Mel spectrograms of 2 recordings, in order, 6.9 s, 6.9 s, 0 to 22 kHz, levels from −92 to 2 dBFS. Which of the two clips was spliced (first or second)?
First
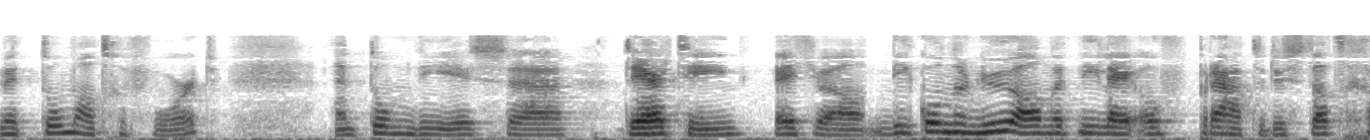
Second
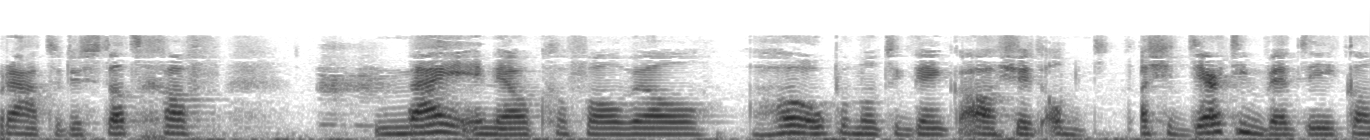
first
